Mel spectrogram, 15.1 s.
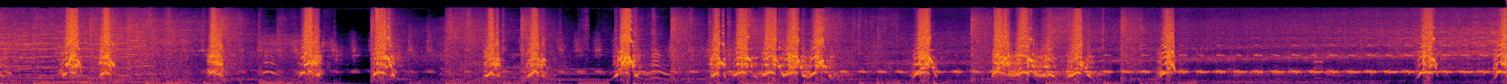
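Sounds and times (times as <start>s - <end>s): dog barking: 0.0s - 1.4s, 2.0s - 4.1s, 4.8s - 12.4s, 14.0s - 15.0s
music playing: 0.0s - 15.0s.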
